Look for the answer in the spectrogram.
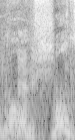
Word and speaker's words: Wolscht: W-O-L-S-C-H-T. Walsht. – Walsht.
